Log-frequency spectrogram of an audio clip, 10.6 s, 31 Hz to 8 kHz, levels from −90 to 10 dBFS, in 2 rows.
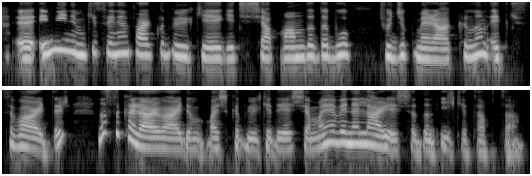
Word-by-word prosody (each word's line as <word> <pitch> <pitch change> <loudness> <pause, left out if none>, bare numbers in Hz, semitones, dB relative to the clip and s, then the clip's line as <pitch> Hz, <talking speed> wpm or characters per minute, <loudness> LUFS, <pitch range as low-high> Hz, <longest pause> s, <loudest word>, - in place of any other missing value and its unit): Eee, 185 0 +5
eminim 290 0 +5
ki 260 +4 -7
senin 270 0 +2
farklı 245 -2 0
bir 235 -3 +2
ülkeye 200 -1 +1
geçiş 195 +2 -5
yapmanda 200 +2 0
da 225 -3 0
bu 240 +1 +2 0.3
çocuk 230 +2 0
merakının 200 +5 +2
etkisi 200 +2 -5
vardır. 170 -11 0 0.4
Nasıl 460 -1 0
karar 185 - +4
verdin 160 -1 -3
başka 170 +4 -7
bir 165 - -4
ülkede 155 +2 -7
yaşamaya 170 +10 -2
ve 250 -1 +3
neler 230 -4 +3
yaşadın 145 -4 -5
ilk 130 - -10
etapta? 125 -1 -12
200 Hz, 155 wpm, -22 LUFS, 175-240 Hz, 0.4 s, Eee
